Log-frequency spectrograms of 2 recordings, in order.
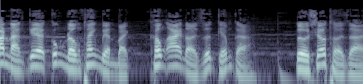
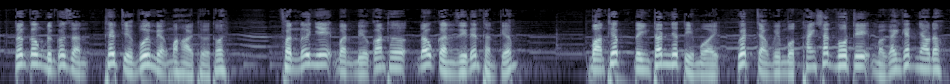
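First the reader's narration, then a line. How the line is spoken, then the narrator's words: Frightened tearful stammering. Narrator (Vietnamese): Thu Uyên sợ hãi xa lệ ấp úng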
